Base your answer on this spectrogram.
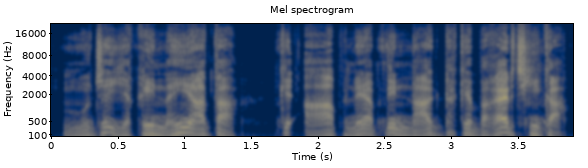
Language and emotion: Urdu, disgusted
